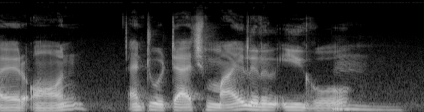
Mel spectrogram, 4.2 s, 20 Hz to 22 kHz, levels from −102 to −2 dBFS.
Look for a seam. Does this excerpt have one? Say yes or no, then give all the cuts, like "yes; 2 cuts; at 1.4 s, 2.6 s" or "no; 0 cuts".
no; 0 cuts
